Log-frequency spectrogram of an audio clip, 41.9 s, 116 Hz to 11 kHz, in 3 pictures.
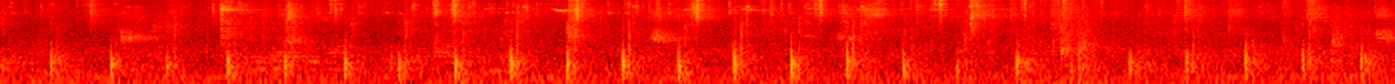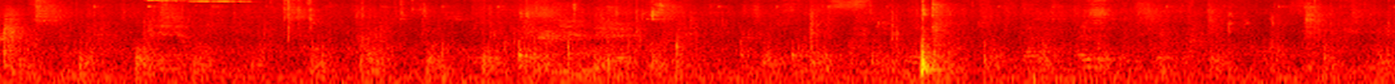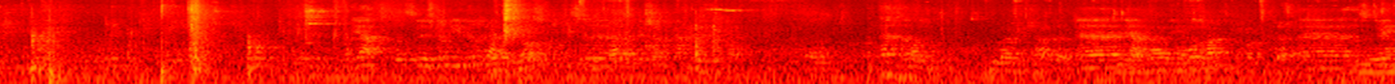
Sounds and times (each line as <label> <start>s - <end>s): Footsteps 0.5s - 24.5s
